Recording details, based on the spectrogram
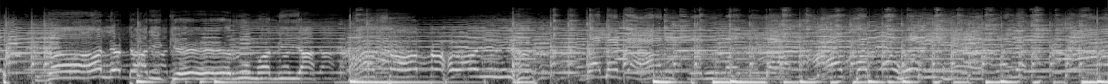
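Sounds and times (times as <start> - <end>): sustained harmonium tones: 0.0 - 11.0
sliding folk melody: 1.8 - 11.0.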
